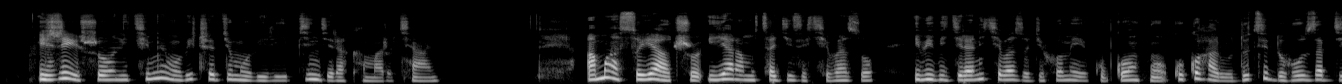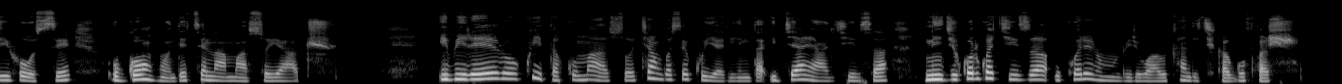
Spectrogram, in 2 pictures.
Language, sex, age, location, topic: Kinyarwanda, female, 25-35, Kigali, health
